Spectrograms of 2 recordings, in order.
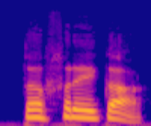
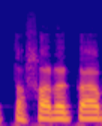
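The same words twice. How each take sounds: First: تفریقہ said as taf-re-qa; corrected vowels. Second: تفرقہ said as ta-far-qa; common mispronunciation. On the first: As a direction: close "taf", then "re" in تفریقہ. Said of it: "فے کے اوپر جزم ہے". (تفریقہ میں فے ساکن، رے کے نیچے زیر) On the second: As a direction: open second syllable "far" in تفرقہ. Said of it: "یہ تفرقہ نہیں ہے". (تفرقہ میں فے پر زبر کے ساتھ) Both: Shown as a demonstration.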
